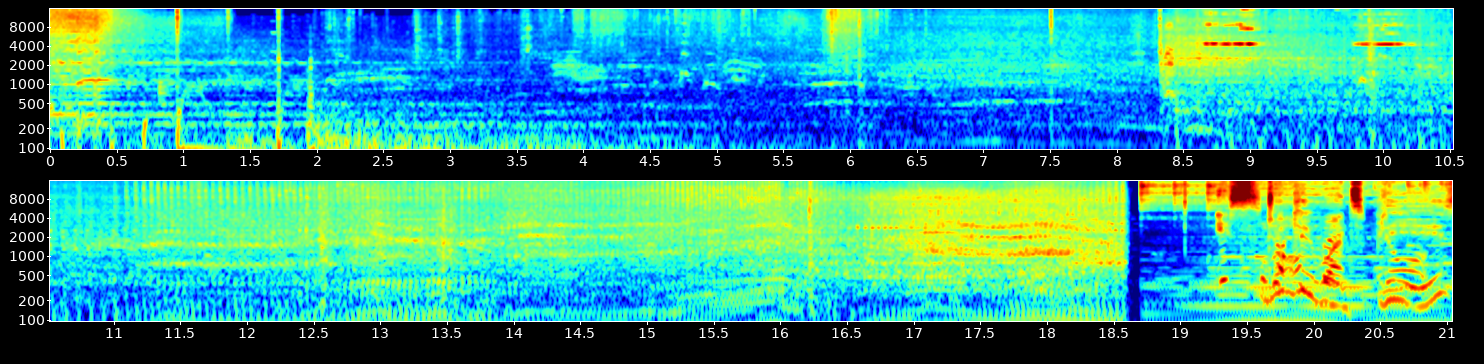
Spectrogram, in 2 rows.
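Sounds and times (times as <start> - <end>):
street traffic: 2.3 - 18.7
motorcycle engine pulling away: 5.7 - 18.7.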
